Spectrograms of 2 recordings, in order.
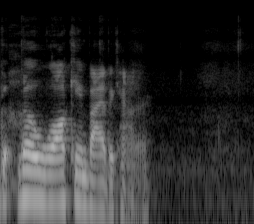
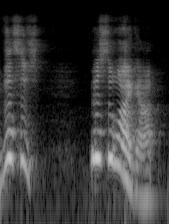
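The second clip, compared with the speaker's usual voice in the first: high goblin voice; 8 dB louder than usual. Acted. Goblin shopkeeper presenting goods.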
